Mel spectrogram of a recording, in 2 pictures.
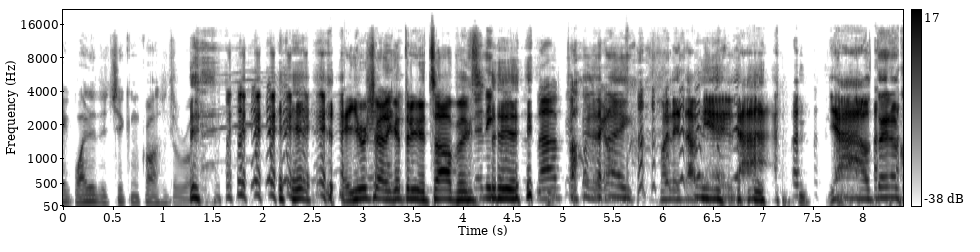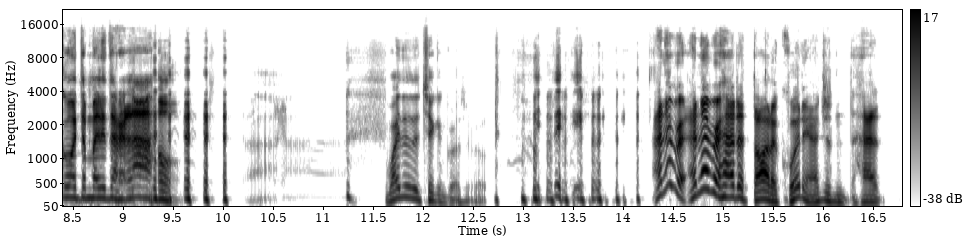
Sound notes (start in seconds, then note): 1.7 laughter; 5.9 speaking Spanish; 12.7 laughter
